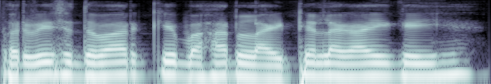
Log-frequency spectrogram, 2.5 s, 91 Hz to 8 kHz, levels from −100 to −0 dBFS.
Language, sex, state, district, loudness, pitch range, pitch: Hindi, male, Jharkhand, Ranchi, -10 LUFS, 135-145 Hz, 140 Hz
